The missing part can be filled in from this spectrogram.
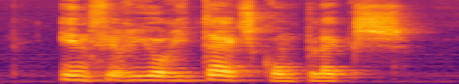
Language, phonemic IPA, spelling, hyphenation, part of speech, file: Dutch, /ɪn.feː.ri.oː.riˈtɛi̯ts.kɔmˌplɛks/, inferioriteitscomplex, in‧fe‧ri‧o‧ri‧teits‧com‧plex, noun, Nl-inferioriteitscomplex.ogg
- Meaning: inferiority complex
